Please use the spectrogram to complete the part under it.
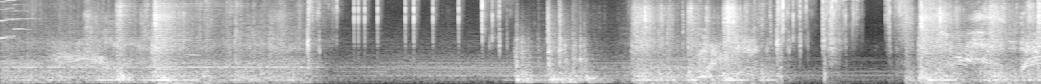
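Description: Footsteps thud slowly across a creaky wooden floor.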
